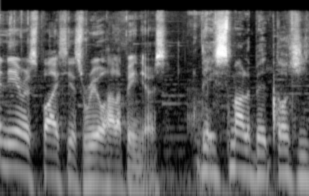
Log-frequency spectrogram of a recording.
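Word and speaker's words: jalapeño: yeah wait is it jalapenos or is it jalapenos I think it's jalapenos so why is there a j it's silent it's a silent but if it's silent take it out I mean that would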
